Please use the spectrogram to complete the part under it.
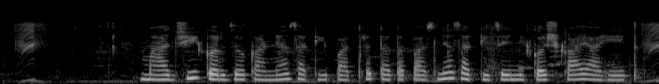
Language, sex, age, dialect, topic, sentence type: Marathi, female, 18-24, Standard Marathi, banking, question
